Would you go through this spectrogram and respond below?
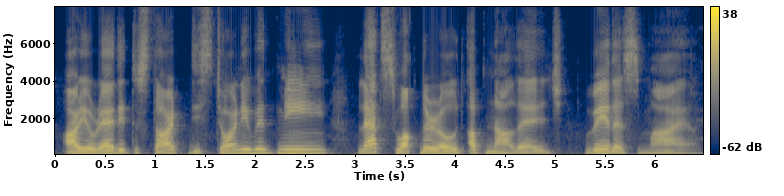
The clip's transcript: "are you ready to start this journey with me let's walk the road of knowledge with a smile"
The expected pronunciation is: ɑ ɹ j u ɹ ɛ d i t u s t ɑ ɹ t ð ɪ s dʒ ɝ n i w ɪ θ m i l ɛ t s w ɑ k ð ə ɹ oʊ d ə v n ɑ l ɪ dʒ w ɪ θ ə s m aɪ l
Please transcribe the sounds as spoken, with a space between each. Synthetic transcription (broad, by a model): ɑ ɹ j u ɹ ɛ d i t u s t ɑ ɹ t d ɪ s dʒ ɝ n i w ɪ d m i l ɛ t s w ɑ k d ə ɹ oʊ d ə p n ɑ l ɪ dʒ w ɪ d ə s m aɪ l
